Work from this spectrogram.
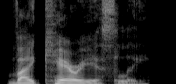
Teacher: this adverb has five syllables and the stress is on that second syllable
